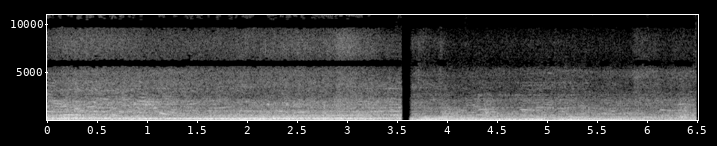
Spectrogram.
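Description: A steel roller coaster train running along its track close by, a loud, steady rumble, with people talking nearby. The sound drops out for an instant a little over halfway through, then the rumble goes on slightly quieter.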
